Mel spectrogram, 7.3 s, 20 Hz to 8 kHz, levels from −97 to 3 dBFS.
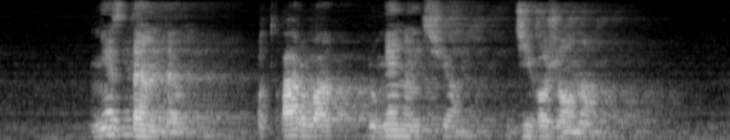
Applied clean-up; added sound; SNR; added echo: none; none; none; reverberation time 1.7 s.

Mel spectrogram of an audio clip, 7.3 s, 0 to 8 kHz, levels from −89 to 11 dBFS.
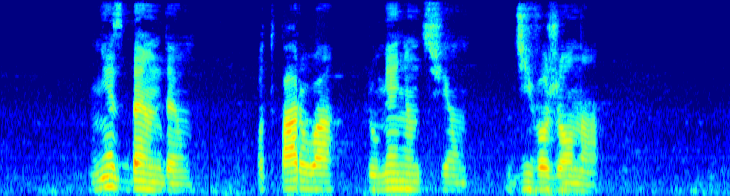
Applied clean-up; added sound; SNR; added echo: none; none; none; none.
